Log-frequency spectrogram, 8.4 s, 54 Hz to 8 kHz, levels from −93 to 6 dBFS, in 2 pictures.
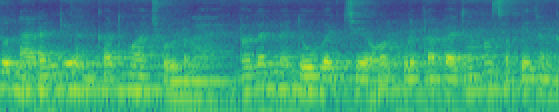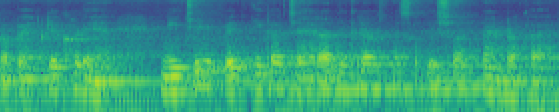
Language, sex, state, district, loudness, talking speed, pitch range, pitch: Hindi, male, Chhattisgarh, Sukma, -17 LUFS, 245 wpm, 115-155 Hz, 135 Hz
